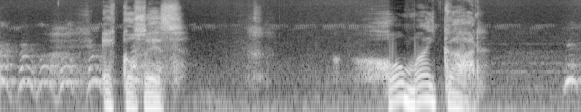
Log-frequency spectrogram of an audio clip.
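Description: A young man talks quietly and tensely, close by.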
